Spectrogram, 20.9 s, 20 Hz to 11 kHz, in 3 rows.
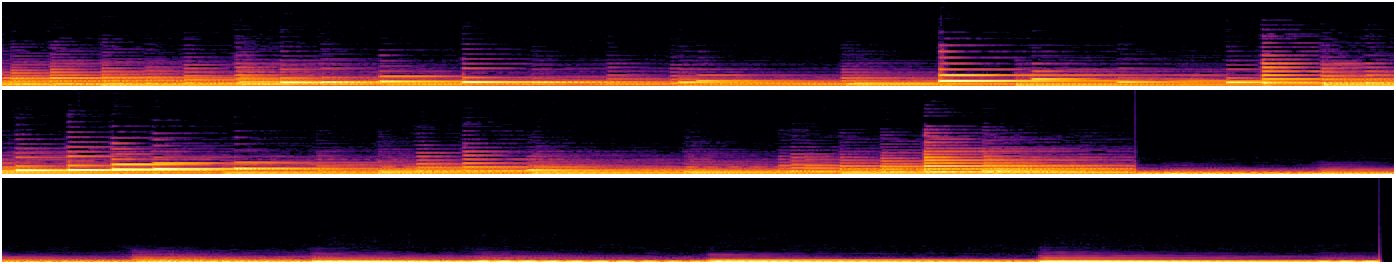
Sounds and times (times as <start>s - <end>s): Music: 0.0s - 20.8s.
